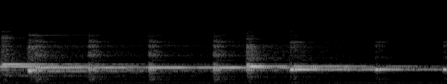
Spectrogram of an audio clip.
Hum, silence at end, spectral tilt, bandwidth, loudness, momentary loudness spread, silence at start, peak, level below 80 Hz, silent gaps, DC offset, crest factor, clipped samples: none; 0 s; -3.5 dB/octave; 5.6 kHz; -32 LUFS; 9 LU; 0 s; -16 dBFS; -76 dBFS; none; under 0.1%; 16 dB; under 0.1%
